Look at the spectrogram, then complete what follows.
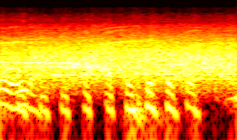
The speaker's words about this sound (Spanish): Mira, te vamos a aplaudir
